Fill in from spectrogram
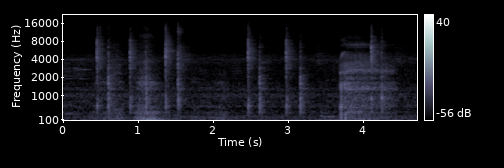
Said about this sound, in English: Turning the brightness, that clicking sound, I apologize. I'm going to turn the brightness up on my screen.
